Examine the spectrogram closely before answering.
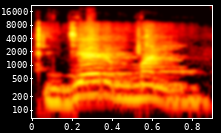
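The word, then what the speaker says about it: German: ठीक है, और ऐसे ही जो है जी के साथ में ई है तो यहाँ हम आ का प्रोनाउंसिएशन कर रहे हैं, यानी जा, सीधा जा ही बोलेंगे। जर्मन, है ना।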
